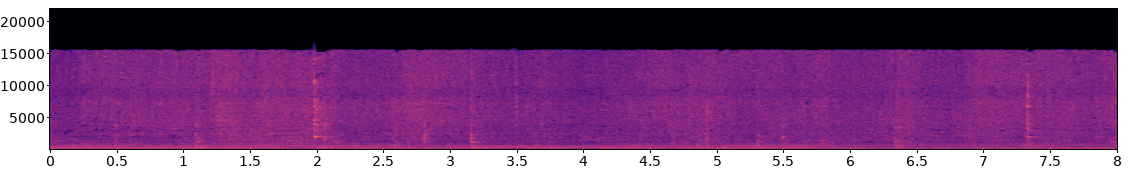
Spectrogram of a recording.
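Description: Chopped tomatoes and green chillies sizzling in oil in a metal pot while a steel ladle stirs and scrapes them, with a few sharp clinks of the ladle against the pot, the loudest about two seconds in. The tomatoes are being sautéed soft with a splash of water.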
